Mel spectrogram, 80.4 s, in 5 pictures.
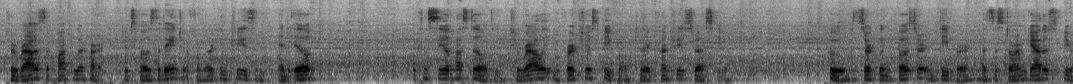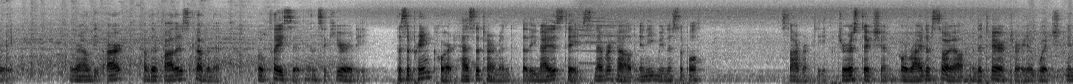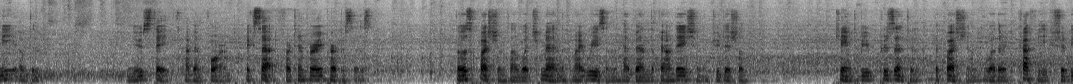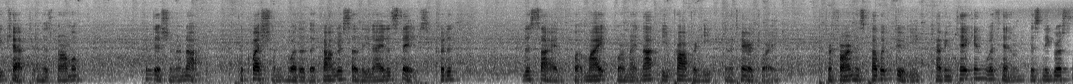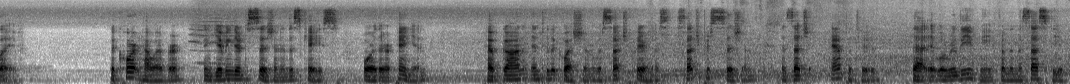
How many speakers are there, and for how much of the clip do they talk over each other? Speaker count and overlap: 1, no overlap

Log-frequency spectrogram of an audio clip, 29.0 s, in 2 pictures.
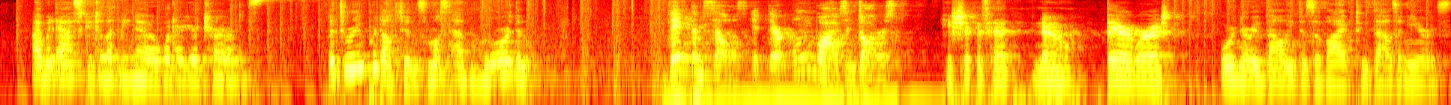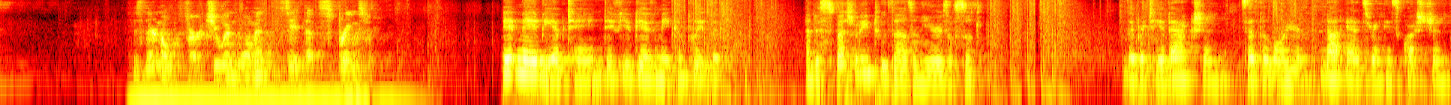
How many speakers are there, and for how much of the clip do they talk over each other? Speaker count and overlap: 4, no overlap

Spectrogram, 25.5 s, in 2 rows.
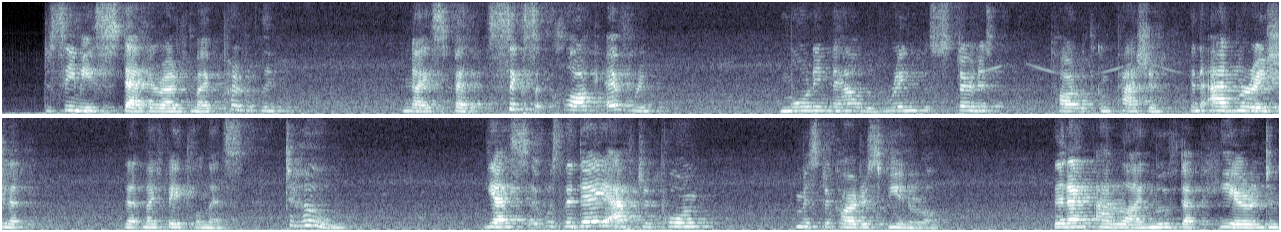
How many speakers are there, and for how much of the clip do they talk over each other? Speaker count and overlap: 1, no overlap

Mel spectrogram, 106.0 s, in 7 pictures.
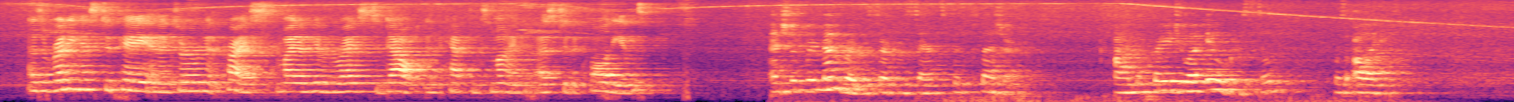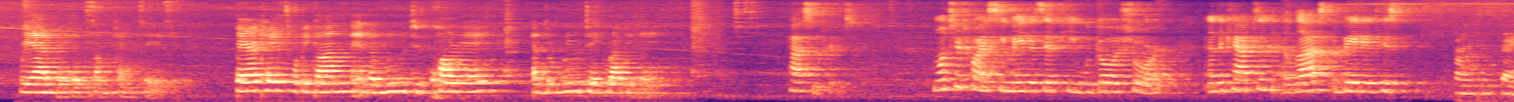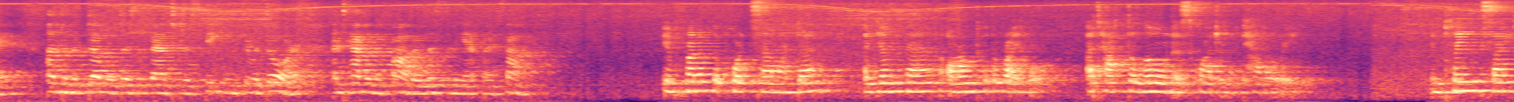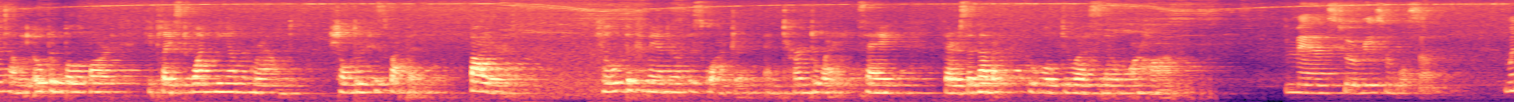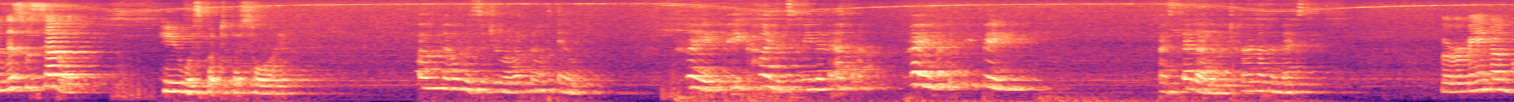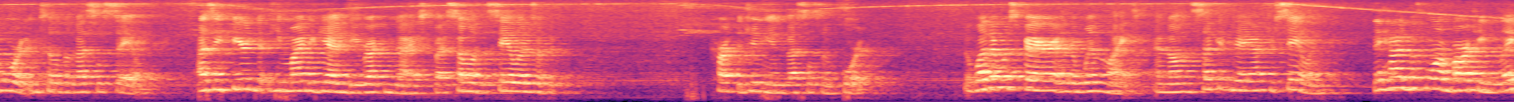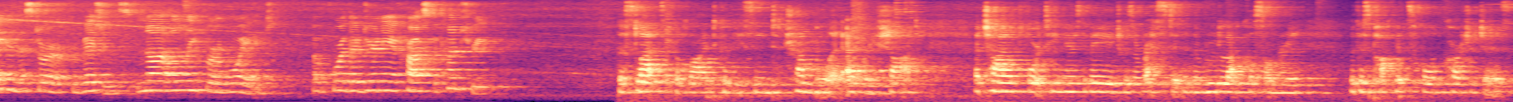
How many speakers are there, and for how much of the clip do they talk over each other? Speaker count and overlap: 3, no overlap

